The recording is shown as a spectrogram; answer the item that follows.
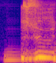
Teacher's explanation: Bu Ö sesiyle W'nun dudaksılaştırmasının birleştirilmesiyle oluşmuş bir ses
